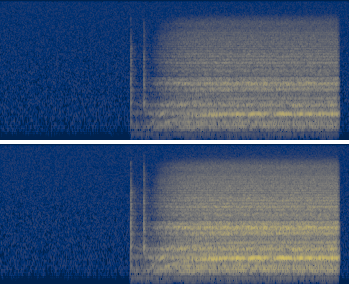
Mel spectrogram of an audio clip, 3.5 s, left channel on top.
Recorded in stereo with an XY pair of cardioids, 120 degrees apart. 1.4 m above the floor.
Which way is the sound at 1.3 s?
50° right.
